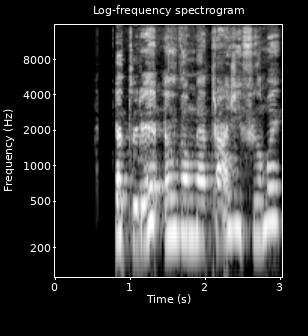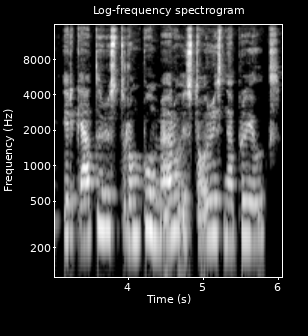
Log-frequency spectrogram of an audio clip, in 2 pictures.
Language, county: Lithuanian, Kaunas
